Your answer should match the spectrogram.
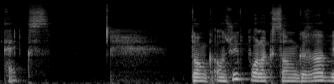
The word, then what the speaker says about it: Aix: Ça se prononce Aix.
